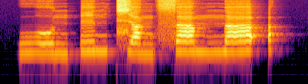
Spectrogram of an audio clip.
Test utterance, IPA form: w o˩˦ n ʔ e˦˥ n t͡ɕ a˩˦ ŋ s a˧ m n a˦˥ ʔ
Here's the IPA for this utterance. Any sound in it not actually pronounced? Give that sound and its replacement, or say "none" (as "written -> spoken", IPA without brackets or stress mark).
none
